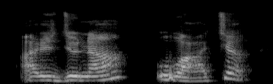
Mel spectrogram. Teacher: Now this is the Visarga, Arjunaha. So the Visarga after sandhi is Arjuna Uvacha. So the Visarga is dropped. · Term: Visarga sandhi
